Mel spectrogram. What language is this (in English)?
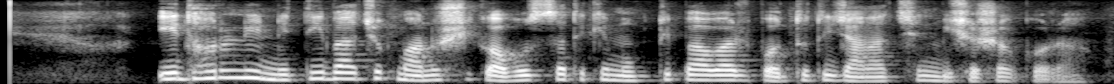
Bangla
